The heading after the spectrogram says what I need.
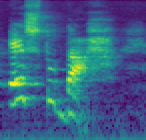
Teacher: Então vejam, a palavra estudar, eu não preciso acentuar, porque ela é uma oxítona, a sílaba tônica é o ar, né, no final, e como termina em R, o R já atrai a tonicidade.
